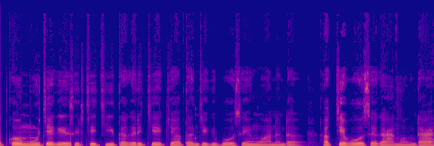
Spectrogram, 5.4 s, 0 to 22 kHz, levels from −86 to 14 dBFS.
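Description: At 0.83 s, right after "ko muche" and before "chito kerichek choton", there is a short concealed packet loss. About 40 ms of audio did not arrive in time, and the decoder bridged the gap by extending the preceding sound for roughly the same length before merging back into the real signal. The result is a brief smear lasting until 0.89 s, heard as a wobble where the speech is held rather than articulated.

From 3.67 s to 3.86 s the speech is replaced by about 160 ms of synthetic continuation. The preceding sound is stretched into a fading buzz or hiss instead of real content, and there is no stretch of true silence before the audio resumes with that portion missing. The length and the fully synthesized fill point to a likely long network dropout, where the receiver kept concealing until packets arrived again.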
